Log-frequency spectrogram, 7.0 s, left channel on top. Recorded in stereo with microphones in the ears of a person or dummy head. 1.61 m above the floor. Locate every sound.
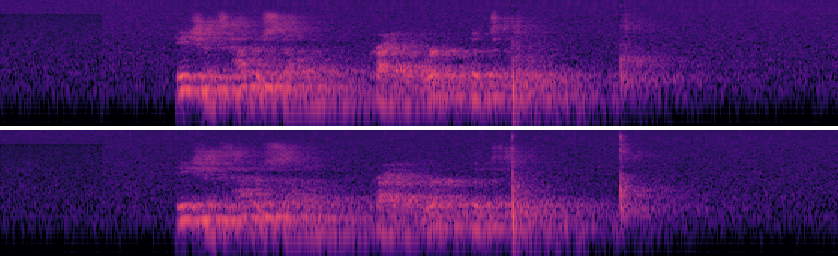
1.5 s a man speaking: 35° left (ahead or behind), 3.5 m
4.3 s an explosion: 40° right (ahead or behind), 1.3 m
